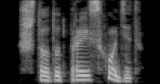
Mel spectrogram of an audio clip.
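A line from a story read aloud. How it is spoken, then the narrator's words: Stern question. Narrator (Russian): строго спросил старшина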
